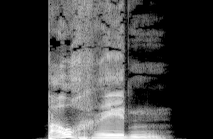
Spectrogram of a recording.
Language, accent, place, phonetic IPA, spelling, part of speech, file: German, Germany, Berlin, [ˈbaʊ̯xˌʁeːdn̩], Bauchreden, noun, De-Bauchreden.ogg
- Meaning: gerund of bauchreden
